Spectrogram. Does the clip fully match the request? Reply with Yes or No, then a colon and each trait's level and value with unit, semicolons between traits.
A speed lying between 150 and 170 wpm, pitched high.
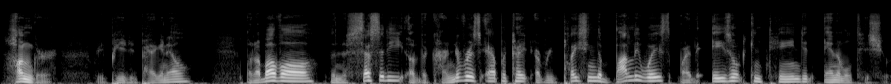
No: average, 160 wpm; low, 125 Hz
